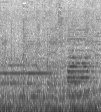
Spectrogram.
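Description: Vehicle horns honking in street traffic: one long, single-pitched honk lasting about a second, then a shorter honk sounding several notes at once about halfway through, over a steady low rumble.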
